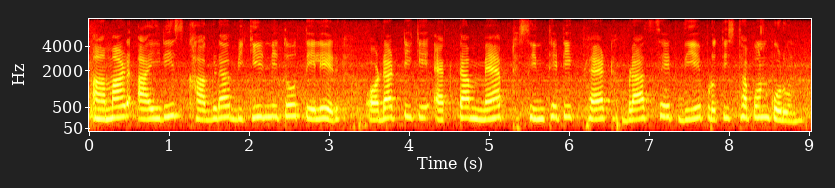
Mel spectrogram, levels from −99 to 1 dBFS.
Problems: none marked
